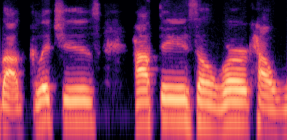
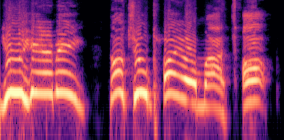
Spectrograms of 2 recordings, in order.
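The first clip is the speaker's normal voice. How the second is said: much higher, loud mock angry yell; imitated yelling; 13 semitones higher, 6 dB louder than usual. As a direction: shout like Lemon, high and loud. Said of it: "all that yelling".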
